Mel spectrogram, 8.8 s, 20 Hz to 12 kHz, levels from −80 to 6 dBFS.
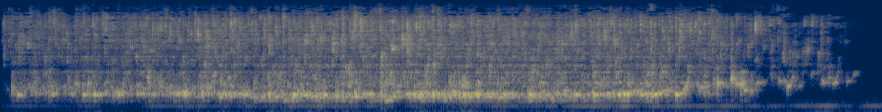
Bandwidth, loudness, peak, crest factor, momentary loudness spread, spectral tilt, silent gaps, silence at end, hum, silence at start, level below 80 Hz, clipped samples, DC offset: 11 kHz; -21 LUFS; -2 dBFS; 20 dB; 10 LU; 0 dB/octave; none; 0.25 s; none; 0 s; -72 dBFS; under 0.1%; under 0.1%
